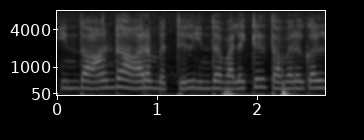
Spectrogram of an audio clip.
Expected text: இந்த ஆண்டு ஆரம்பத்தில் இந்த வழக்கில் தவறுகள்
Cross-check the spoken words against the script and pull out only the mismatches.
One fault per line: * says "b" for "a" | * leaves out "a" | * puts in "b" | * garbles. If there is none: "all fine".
all fine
